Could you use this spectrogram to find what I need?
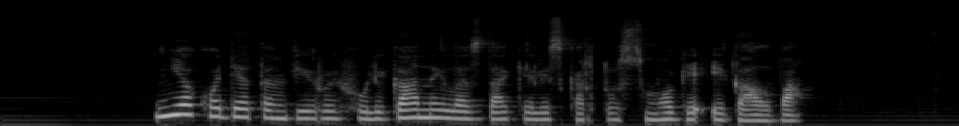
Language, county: Lithuanian, Vilnius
